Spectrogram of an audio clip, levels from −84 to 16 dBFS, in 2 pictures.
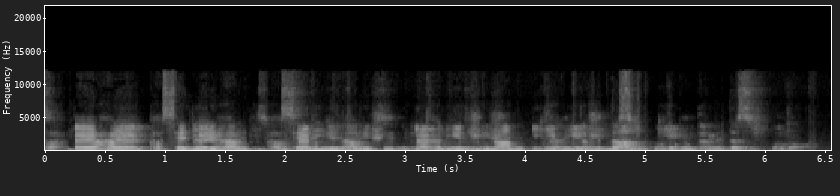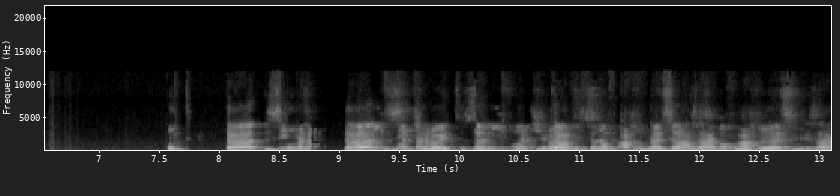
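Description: Speech carries a second copy of itself arriving about 0.98 s late, ranging from about 5 dB quieter than the talker to about 5 dB louder, at 0–0.89, 1.22–6.39, 8.55–8.86, 9.03–9.78 and 10.1–13.1 s: an echo leak, likely from a loudspeaker whose echo canceller let the return through.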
